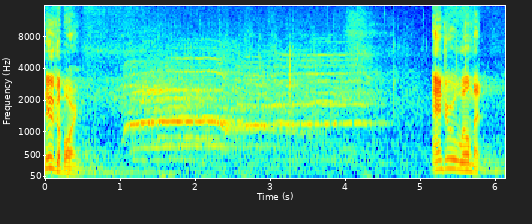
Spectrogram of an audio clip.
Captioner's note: audience cheers and applause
